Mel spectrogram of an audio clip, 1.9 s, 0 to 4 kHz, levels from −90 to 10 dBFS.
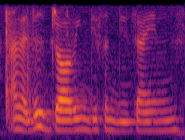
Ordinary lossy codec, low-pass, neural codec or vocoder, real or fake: none; 3.6 kHz; none; real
